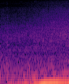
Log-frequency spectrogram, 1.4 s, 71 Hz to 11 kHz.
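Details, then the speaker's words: 2009 Honda Civic 1.8 at idle: deep throbbing low rumble that swells and shakes through the body. It sounds like exhaust but comes from a failed engine mount passing vibration into the car; the mount is to be replaced. "unpleasant one. It kind of sounds like exhaust, but then we have this. I'm gonna try to put on dashboard so you can feel the vibration. Okay, so the problem is engine mount, so we're gonna quickly replace it and it should be good."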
